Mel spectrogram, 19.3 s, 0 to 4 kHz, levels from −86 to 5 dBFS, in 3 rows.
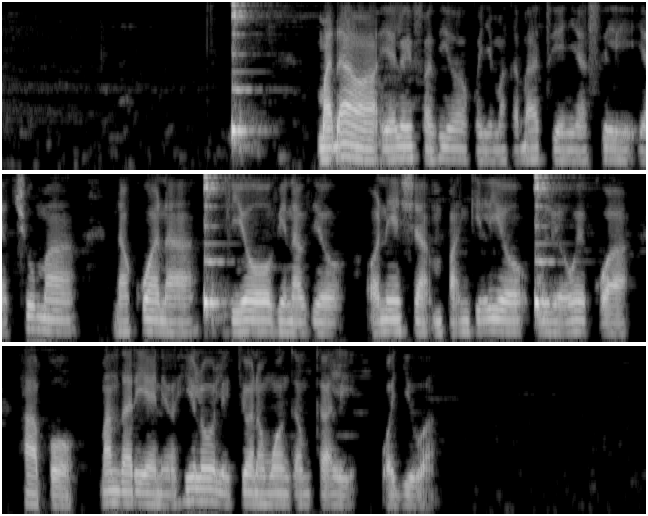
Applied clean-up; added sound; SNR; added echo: classical method Wiener filter.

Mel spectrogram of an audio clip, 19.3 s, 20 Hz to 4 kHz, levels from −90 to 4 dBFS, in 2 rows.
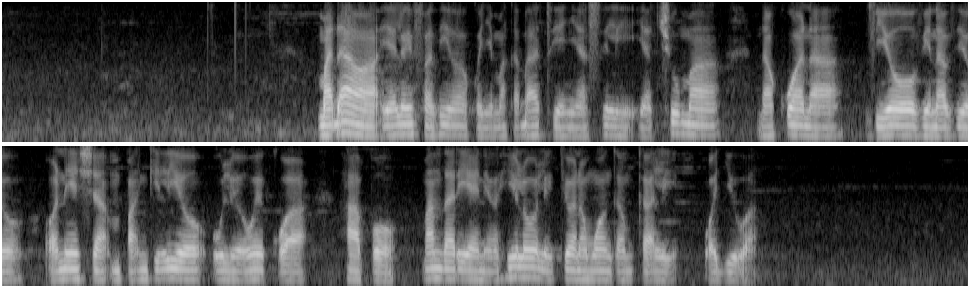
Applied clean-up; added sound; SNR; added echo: none; none; none; none.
